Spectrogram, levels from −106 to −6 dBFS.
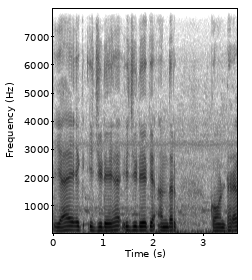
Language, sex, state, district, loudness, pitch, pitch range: Hindi, male, Uttar Pradesh, Shamli, -15 LUFS, 125 Hz, 120-135 Hz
